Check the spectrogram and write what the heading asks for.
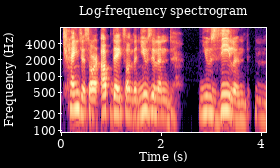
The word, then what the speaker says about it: Zealand: New Zealand New Zealand previously I was just saying New Zealand which is actually wrong New Zealand because of the EA which is a long which is having a long e sound I'm correcting myself right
